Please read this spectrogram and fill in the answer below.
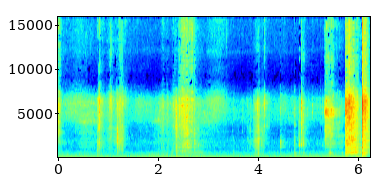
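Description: Plastic cling wrap crinkling and rustling as a wrapped loaf tray is handled, with scattered small clicks and a louder burst of handling noise near the end. A steady low hum runs underneath.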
